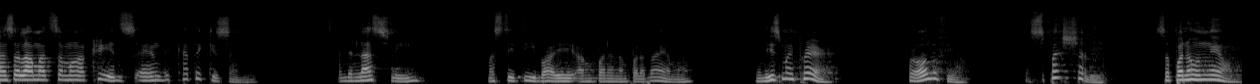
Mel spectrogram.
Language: Filipino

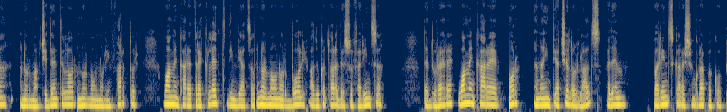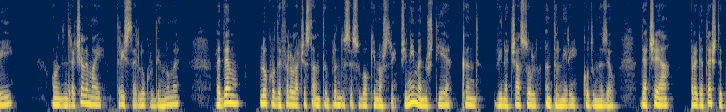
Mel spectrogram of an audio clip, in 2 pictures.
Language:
Romanian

